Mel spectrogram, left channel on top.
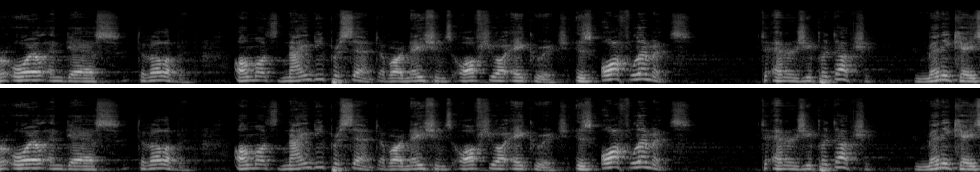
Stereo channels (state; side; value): identical; both; correlation 1.00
